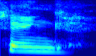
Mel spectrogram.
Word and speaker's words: Sing: yeah what's your name hello my name is sing s i n g nice to meet you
